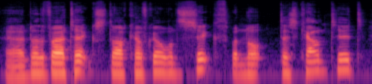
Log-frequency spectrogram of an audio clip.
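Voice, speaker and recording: A man's voice: medium pitch, normal speed. A man from the UK with a blocked nose, chatting casually about collectible figure deals, rambling with many fillers and self-corrections. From United Kingdom. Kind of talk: casual screen-share commentary.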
